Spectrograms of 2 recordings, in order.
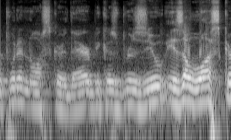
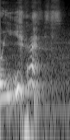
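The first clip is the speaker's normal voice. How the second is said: high, softer squeal of triumph; gleeful cheer; 7 semitones higher, 6 dB quieter than usual. Real, not acted. Fan calling Brazil Oscar winners, gleeful. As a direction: squeeze out a delighted yes.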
